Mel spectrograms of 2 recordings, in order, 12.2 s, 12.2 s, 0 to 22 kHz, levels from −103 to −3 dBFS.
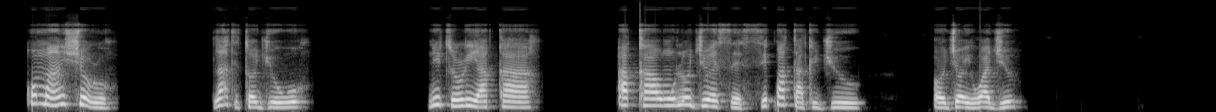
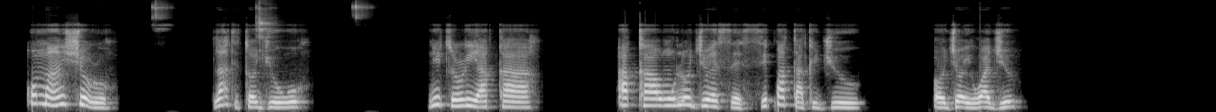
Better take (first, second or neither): first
